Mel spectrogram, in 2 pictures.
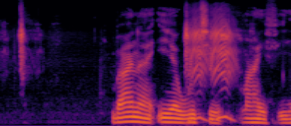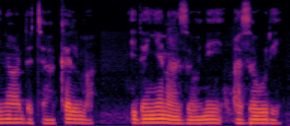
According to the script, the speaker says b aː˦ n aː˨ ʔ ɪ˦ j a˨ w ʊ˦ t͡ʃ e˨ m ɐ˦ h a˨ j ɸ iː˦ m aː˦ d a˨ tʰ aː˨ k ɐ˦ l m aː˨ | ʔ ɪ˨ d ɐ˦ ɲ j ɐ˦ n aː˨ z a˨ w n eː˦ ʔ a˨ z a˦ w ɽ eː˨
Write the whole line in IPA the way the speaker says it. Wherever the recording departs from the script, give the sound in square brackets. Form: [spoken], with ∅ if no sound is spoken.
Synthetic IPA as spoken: b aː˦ n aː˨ ʔ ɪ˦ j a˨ w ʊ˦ t͡ʃ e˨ m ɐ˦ h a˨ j ɸ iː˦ [n] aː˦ d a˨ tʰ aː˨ k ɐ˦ l m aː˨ | ʔ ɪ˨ d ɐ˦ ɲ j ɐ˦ n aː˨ z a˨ w n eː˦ ʔ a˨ z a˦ w ɽ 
